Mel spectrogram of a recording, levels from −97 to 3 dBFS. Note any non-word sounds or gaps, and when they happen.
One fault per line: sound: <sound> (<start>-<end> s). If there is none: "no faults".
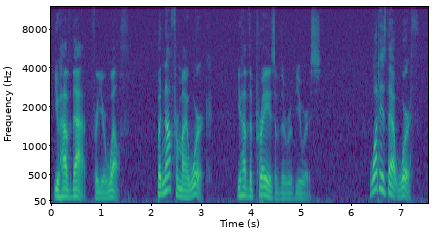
no faults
